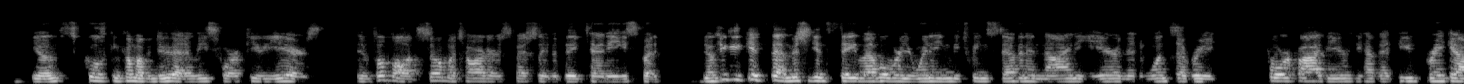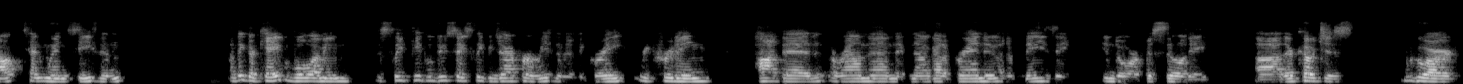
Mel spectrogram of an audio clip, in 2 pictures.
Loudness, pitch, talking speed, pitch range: -21 LUFS, 140 Hz, 205 wpm, 135-155 Hz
